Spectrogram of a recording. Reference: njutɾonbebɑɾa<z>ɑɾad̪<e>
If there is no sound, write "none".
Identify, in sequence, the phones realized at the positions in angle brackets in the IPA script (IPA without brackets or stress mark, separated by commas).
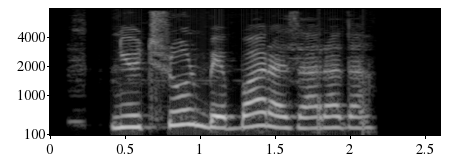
z, a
